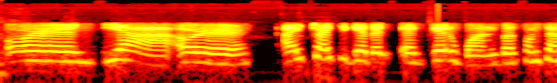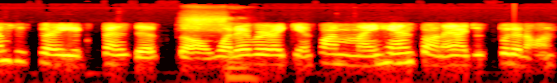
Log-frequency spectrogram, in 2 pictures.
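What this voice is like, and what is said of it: Non-native English accent. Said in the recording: “I love your accent. It is wonderful.”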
